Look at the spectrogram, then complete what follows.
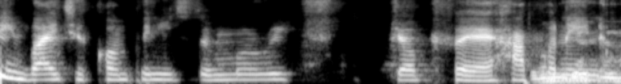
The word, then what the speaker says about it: Munich: Don't get the Munich. Sorry, Munich. Sorry. No, it's not Munich. It's Munich. Munich. Okay. Yes. Munich. Okay, I just written down MU. The pronunciation is MEU, then NIK. That's the pronunciation, right?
